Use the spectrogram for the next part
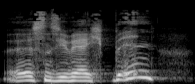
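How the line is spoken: Slurred. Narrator (German): lallte Locktrout

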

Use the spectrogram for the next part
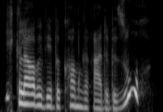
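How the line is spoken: Calling into the next room. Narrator (German): rief sie in die gute Stube

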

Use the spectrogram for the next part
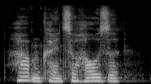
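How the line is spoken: Boy murmuring. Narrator (German): murmelte der Junge

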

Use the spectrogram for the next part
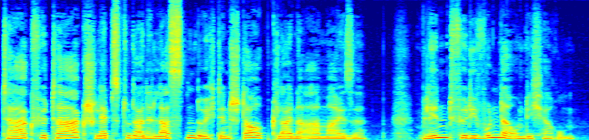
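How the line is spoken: Gentle voice. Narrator (German): sagt er mit sanfter Stimme

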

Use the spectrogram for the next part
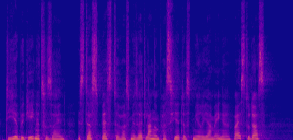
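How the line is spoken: Contented sigh. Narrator (German): Sie seufzt wohlig

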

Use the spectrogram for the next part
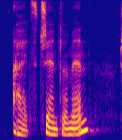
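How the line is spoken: Soft-voiced suggestion. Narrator (German): schlug er mit weicher Stimme vor

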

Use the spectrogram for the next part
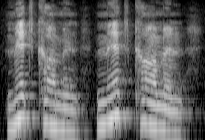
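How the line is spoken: Mumbling to herself. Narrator (German): nuschelte sie vor sich hin

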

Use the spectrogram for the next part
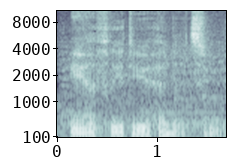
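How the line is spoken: Murmur while walking. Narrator (German): murmelte Ashlyn im Gehen

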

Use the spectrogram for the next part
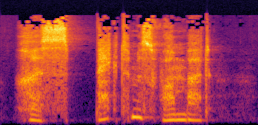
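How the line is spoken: Whispered. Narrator (German): flüsterte sie der Tür zu

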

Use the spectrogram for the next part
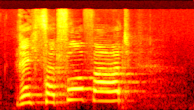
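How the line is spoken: Bellowing. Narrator (German): brüllte er

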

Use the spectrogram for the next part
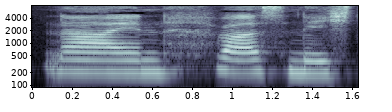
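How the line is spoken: Groaning young man. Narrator (German): stöhnte der junge Polizist

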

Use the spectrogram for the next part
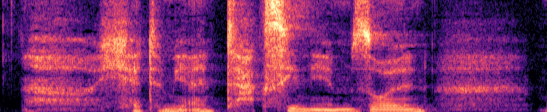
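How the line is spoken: Quiet mutter to herself. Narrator (German): murmelte sie leise vor sich hin

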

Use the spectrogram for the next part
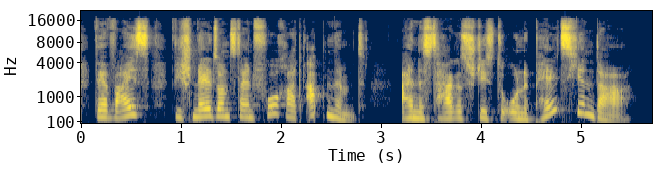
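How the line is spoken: Small child calling out. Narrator (German): rief der Kleine

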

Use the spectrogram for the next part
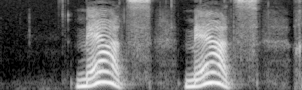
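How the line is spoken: Calling after. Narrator (German): rief der vierte ihm nach

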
